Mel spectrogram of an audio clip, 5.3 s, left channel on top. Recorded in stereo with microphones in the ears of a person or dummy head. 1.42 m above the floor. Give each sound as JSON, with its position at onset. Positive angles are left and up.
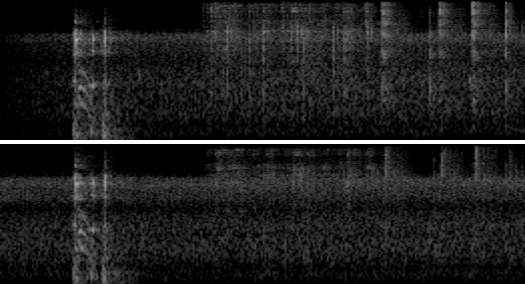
{"t": 0.7, "sound": "a cough", "side_deg": -5, "distance_m": 2.0}
{"t": 2.0, "sound": "keys jangling", "side_deg": 75, "distance_m": 5.0}
{"t": 3.8, "sound": "a pop", "side_deg": 60, "distance_m": 2.5}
